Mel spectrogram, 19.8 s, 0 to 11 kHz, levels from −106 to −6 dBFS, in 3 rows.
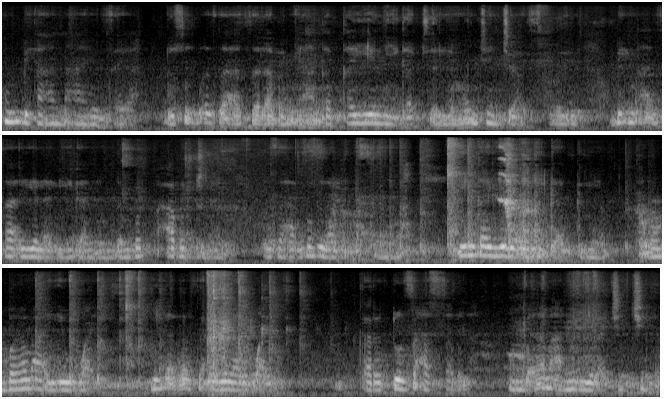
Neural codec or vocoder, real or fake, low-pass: vocoder, 22.05 kHz, 80 mel bands, Vocos; fake; 9.9 kHz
